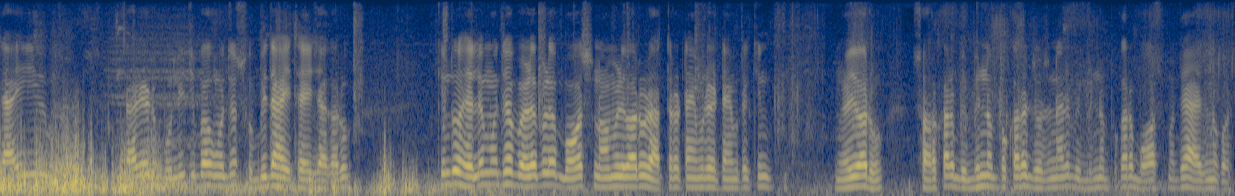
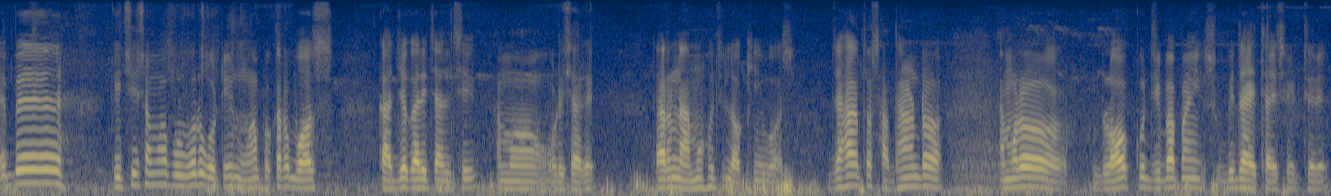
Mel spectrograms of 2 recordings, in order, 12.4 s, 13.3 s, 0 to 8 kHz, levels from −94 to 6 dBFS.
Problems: background sounds at intervals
